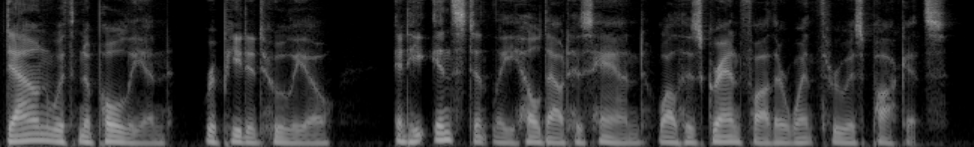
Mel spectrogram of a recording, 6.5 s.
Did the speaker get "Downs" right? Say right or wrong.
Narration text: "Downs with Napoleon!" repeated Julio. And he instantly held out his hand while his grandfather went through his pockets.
wrong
